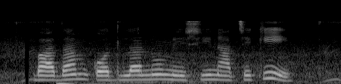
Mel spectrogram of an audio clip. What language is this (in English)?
Bangla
